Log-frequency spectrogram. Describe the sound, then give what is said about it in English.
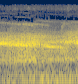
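Eastern spadefoot toads calling in a New England wetland, a steady chorus of nasal, bleating groans that blend into one loud, continuous drone with no pauses and no voices. “We leave you this week deep in a New England wetland. In the company of eastern spadefoot toads.”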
